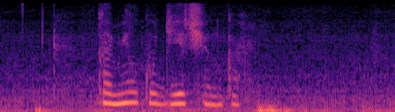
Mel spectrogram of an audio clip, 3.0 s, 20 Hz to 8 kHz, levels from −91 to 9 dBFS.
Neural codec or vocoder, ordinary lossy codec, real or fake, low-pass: vocoder, 22.05 kHz, 80 mel bands, Vocos; AAC, 48 kbps; fake; 7.2 kHz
